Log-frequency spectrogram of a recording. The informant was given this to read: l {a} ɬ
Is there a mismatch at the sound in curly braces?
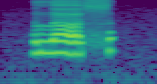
no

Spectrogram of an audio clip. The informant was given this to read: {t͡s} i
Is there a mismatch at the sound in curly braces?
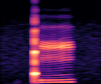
yes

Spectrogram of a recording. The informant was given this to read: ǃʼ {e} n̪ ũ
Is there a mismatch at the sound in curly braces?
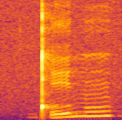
no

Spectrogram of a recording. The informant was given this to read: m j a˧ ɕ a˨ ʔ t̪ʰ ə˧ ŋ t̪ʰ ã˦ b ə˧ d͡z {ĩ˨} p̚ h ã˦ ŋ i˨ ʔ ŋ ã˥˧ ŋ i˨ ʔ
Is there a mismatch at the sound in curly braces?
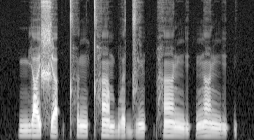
no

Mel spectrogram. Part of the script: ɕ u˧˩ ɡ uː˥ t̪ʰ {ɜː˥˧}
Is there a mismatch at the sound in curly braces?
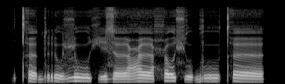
no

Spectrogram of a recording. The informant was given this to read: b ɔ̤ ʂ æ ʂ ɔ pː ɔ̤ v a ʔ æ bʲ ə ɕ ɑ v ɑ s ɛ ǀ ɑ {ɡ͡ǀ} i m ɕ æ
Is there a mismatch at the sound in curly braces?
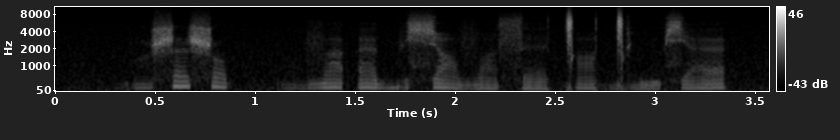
no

